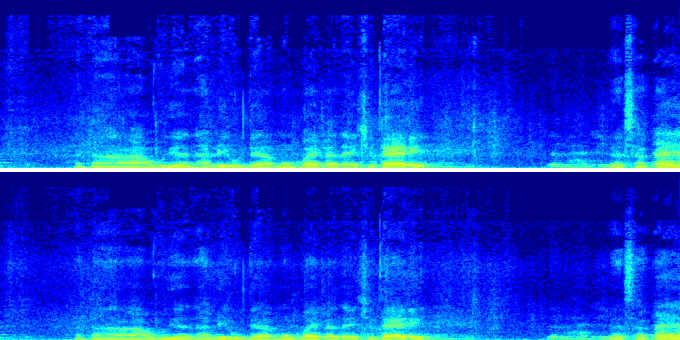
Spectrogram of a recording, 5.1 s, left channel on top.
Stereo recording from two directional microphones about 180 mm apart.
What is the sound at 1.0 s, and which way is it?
Speech, 5° left (ahead or behind).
